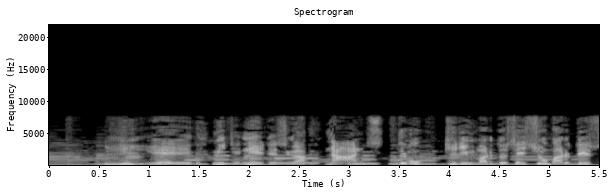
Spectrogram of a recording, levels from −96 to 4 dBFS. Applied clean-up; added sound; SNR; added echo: classical method spectral subtraction.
